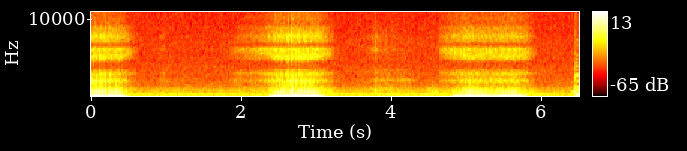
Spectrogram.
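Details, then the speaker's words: Demonstration of snoring in a baby or child, contrasted with grunting of pneumonia: loud, low rattling snores on each inspiration, about 23 a minute, from airflow partly obstructed through the nose or mouth toward the airway. "ang paghilik o snoring ay maaaring marinig kapag may nakaharang sa pagdaan ng hangin mula sa ilong o bibig Pababa papunta sa tubong daanan ng hangin papuntang baga"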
